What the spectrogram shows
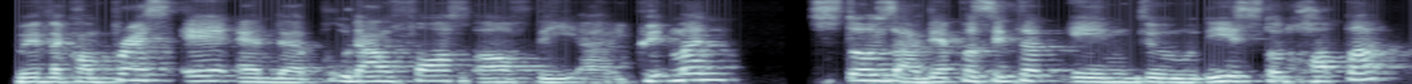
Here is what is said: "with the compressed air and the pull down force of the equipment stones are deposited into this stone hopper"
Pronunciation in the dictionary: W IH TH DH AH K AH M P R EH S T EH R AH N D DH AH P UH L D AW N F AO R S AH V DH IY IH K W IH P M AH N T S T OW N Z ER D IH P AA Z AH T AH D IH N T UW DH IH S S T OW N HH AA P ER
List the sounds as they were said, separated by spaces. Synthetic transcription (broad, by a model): W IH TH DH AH K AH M P R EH S EH AH N D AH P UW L D AW N F AO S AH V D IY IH K W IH P M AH N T S T OW N S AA D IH P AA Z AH T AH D IH N T UW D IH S S T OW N HH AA P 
